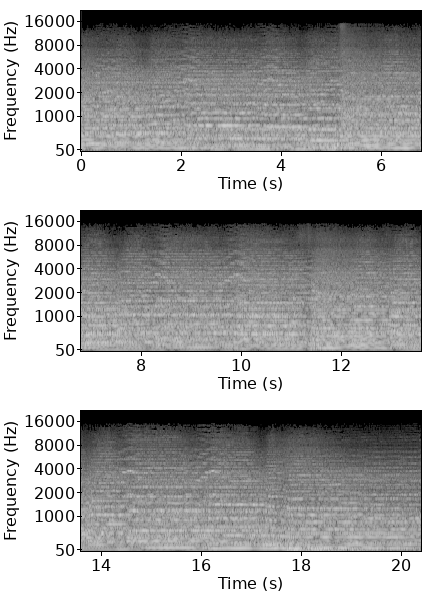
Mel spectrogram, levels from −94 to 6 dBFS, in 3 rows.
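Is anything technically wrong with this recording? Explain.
No, nothing in this audio points to a technical fault; the signal holds steady throughout, with no defects to report.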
